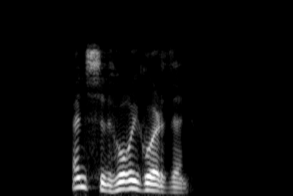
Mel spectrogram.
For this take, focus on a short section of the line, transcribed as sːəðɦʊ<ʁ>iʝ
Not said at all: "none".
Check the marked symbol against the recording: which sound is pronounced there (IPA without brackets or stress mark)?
ʁ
